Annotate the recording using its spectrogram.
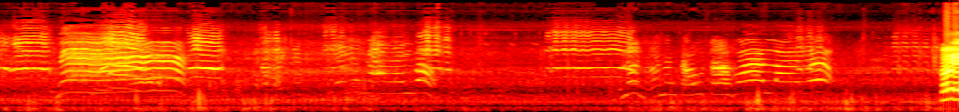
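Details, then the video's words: Domestic goats being taken out to graze by their owners, giving several wavering, quavering bleats in short bursts, with people talking and calling out loudly nearby throughout. "ngpapastol kmi Ng aming kambing."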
